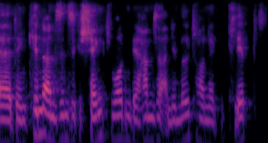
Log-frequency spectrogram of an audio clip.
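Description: A man with a dark, mellow tone speaks with ordinary pitch variation against a quiet background. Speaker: journalist and documentary filmmaker. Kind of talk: casual discussion.

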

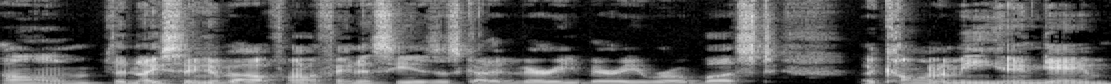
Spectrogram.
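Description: At a fairly quick pace, a man talks with a fairly low pitch. His pitch variation is ordinary. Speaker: gamer guest. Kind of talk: casual chat. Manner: hesitant, filler-heavy.

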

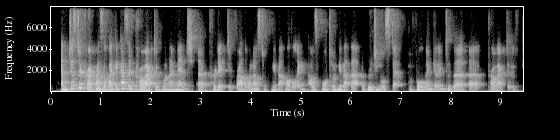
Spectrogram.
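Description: Someone speaks with an Australian accent at a very fast pace. There are hardly any pauses. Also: woman. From South Australia, Adelaide. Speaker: sleep and fatigue researcher. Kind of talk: casual interview about research.

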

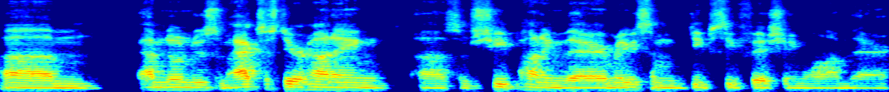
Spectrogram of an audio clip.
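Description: Speaking at a moderate pace, a man delivers his words in a very deep, low pitch with monotone, flat intonation. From Nebraska, small town. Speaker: hunting podcast host. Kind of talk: casual chat.

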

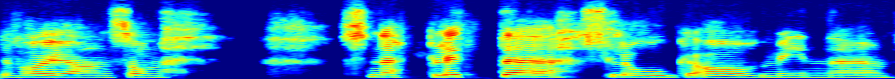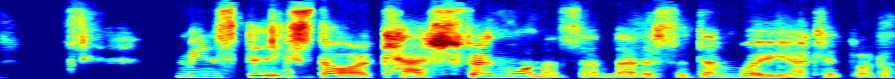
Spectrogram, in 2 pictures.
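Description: A woman speaks at a medium pitch and very slow pace, her intonation monotone and flat, with long, frequent pauses and a dry, close sound with no echo. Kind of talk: casual chat. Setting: in a car.

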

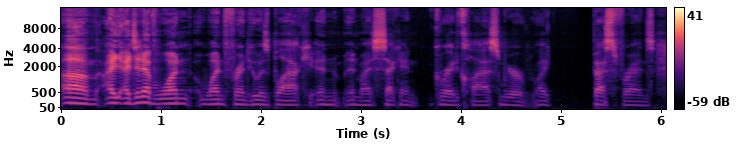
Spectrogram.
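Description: In a very clean recording with a silent background, a man with an unremarkable speaking voice talks at a moderate pace and medium pitch, showing ordinary pitch variation and big swings in loudness. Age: 30s. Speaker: podcast host. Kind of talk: casual chat.

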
